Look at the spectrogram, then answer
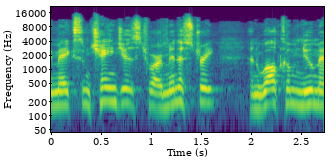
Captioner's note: speaking french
